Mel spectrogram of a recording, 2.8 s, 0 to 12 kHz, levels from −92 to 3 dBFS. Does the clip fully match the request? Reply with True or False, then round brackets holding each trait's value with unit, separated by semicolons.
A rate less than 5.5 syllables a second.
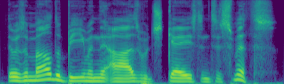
False (5.7 syllables/s)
